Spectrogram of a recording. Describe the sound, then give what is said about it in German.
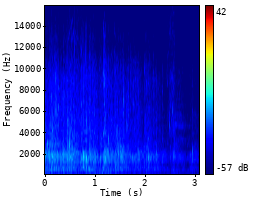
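An audience claps for the technical crew in a steady, dense burst of applause that stays loud throughout and eases off slightly toward the end, with no one speaking over it. “Komm, geben wir der Technik mal einen Applaus.”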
